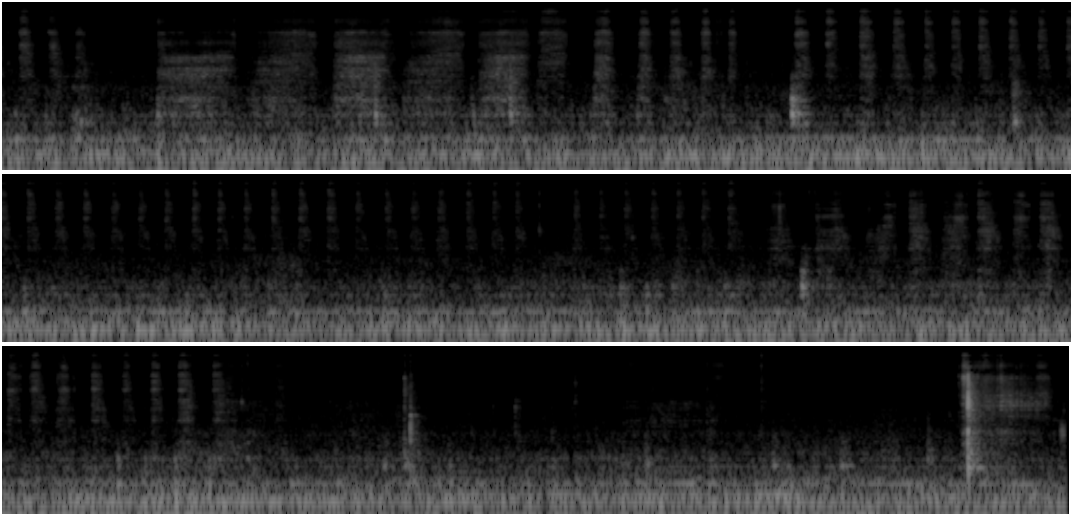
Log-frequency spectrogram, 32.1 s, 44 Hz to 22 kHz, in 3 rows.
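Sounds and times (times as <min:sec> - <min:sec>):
marker pen scratching on paper: 0:00.0 - 0:24.3.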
